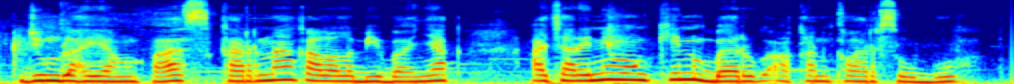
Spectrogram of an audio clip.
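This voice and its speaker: Over music in the background, a woman speaks at a fairly quick pace in a fairly high voice with fairly even intonation. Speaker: reporter. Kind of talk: comedy event review voice-over. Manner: soft-spoken.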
